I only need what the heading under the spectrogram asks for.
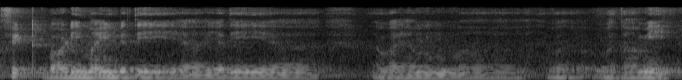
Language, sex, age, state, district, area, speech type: Sanskrit, male, 45-60, Kerala, Palakkad, urban, spontaneous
